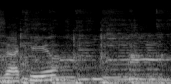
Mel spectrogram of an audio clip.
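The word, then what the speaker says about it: Zakelj: hardest name on the whole roster here to pronounce it zacchaeus offensive tackle out of fordham he's 6'6 and 316 pounds he ran a 5 13 40.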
